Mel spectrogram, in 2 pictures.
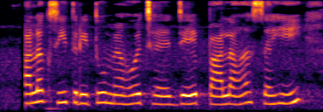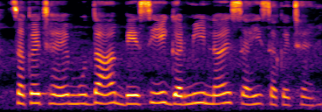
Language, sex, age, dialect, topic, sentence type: Maithili, female, 18-24, Eastern / Thethi, agriculture, statement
